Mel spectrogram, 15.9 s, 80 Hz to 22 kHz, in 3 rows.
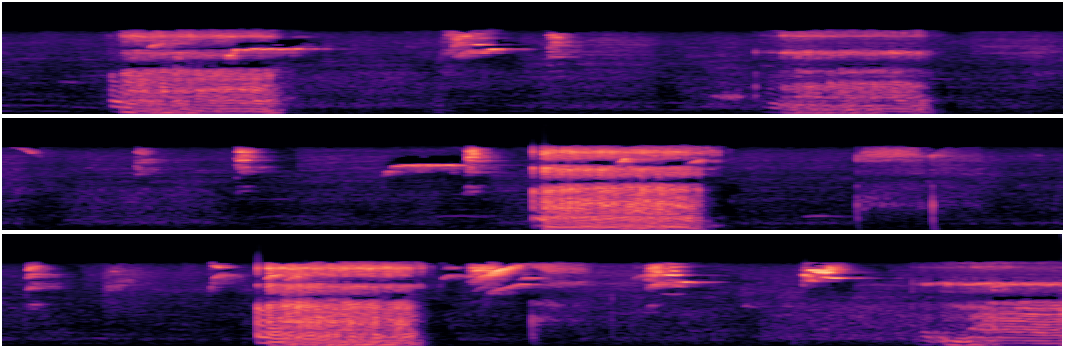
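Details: Loud, rough snores recurring about every four seconds, about 15 breaths a minute, with quieter snuffles between: ordinary snoring during sleep.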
